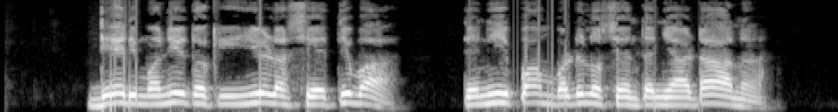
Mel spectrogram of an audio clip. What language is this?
Phalura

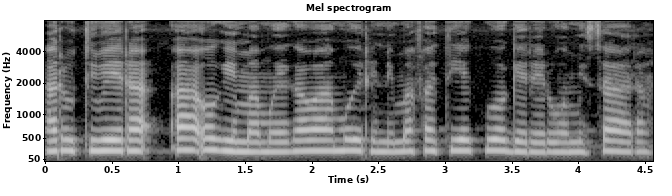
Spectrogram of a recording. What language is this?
Kikuyu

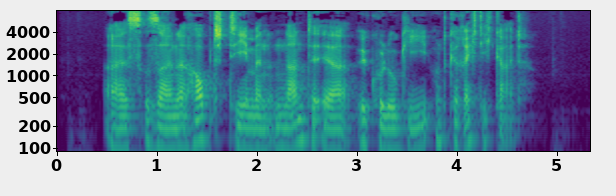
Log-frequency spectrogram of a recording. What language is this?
German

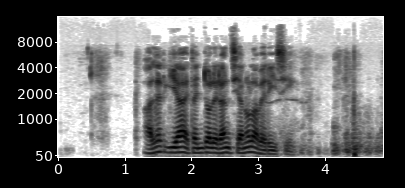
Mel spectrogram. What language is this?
Basque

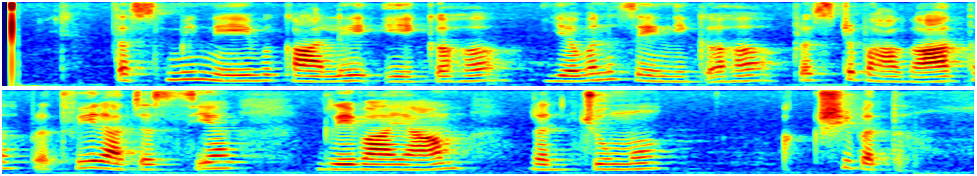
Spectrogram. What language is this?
Sanskrit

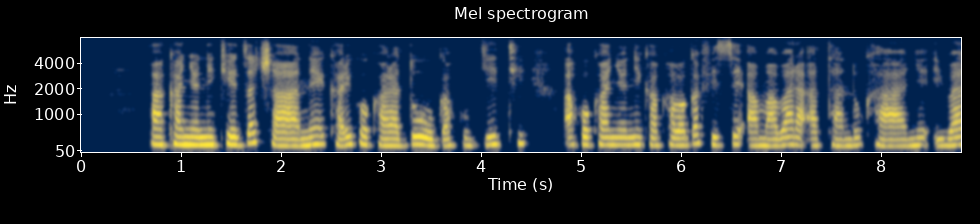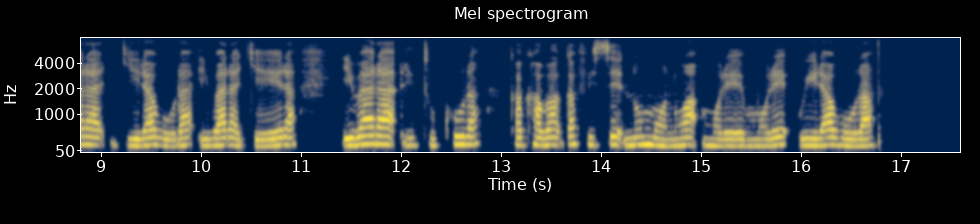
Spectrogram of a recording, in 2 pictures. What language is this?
Rundi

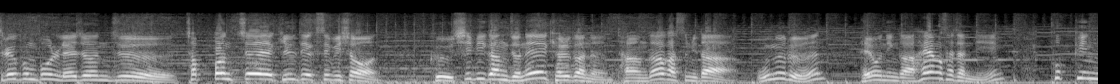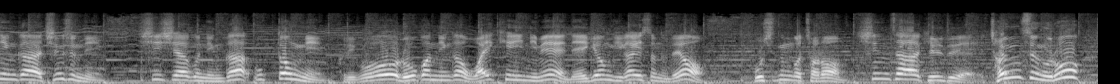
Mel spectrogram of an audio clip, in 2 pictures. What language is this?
Korean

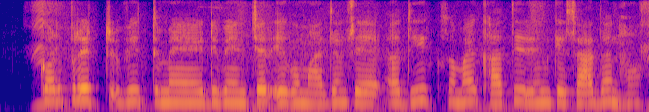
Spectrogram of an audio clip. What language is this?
Bhojpuri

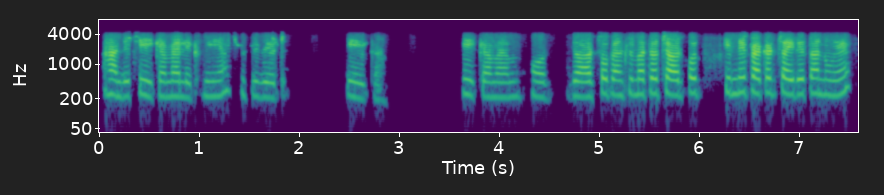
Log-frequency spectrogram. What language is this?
Punjabi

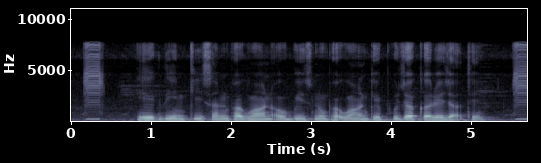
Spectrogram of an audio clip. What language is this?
Chhattisgarhi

